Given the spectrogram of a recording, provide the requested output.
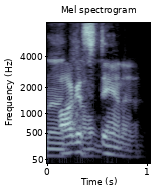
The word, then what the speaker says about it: Augustana: Augustana.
